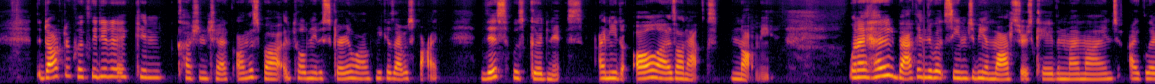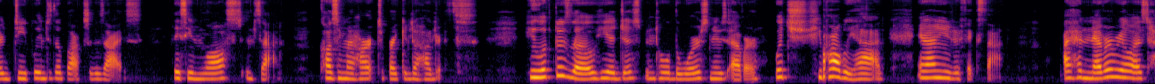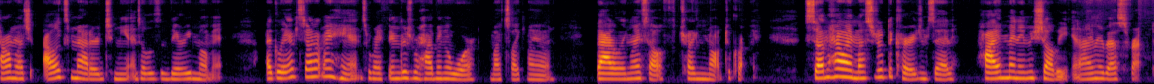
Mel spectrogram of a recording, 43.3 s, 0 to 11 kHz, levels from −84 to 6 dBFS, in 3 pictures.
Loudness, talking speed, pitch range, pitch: -18 LUFS, 200 wpm, 215-255 Hz, 230 Hz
